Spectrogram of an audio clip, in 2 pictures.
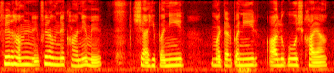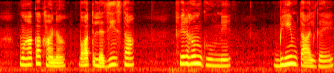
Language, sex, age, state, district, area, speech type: Urdu, female, 18-30, Delhi, Central Delhi, urban, spontaneous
